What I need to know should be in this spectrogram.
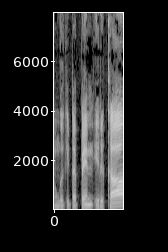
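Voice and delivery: closed question with "இருக்கா" lifted on its last vowel; inflected question. Shown as a demonstration. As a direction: push up on the ending "kaa" of "இருக்கா". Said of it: "there is an inflection in closed question".

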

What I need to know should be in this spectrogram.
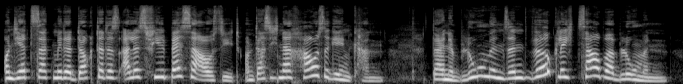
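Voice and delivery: put-on high, loud, overjoyed boy; beaming excitement. A narrator's reading. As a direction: call out good news with a beaming smile. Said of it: "sagte er mit einem strahlenden Lächeln".

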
